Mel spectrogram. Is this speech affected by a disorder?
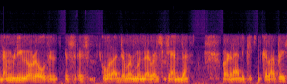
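Yes: stroke; two strokes, first in 2019, brain function affected; slurred speech at times, glitches and missing words.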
